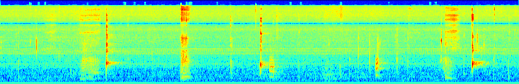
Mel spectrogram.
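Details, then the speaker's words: Hiccups: short, irregular hiccup-like jerks, about six in eight seconds, in a quiet room. "You have the hiccups."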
